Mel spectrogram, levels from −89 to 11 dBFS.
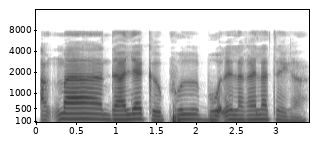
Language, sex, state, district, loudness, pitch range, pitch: Wancho, male, Arunachal Pradesh, Longding, -17 LUFS, 140-160 Hz, 150 Hz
